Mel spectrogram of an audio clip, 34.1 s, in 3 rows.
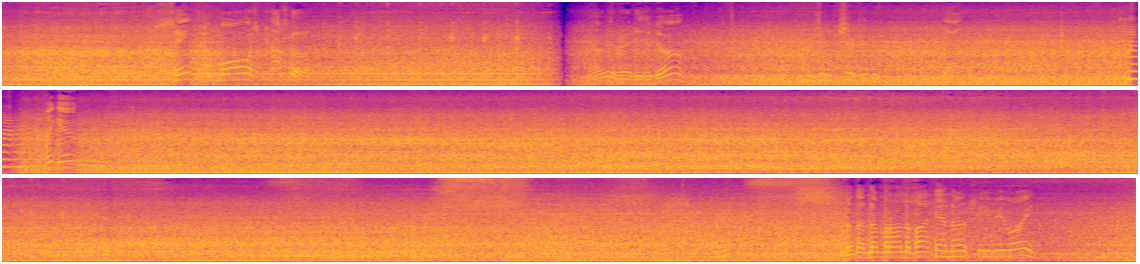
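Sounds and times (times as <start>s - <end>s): diesel locomotive pulling out: 0.0s - 34.0s
train wheels on rails: 0.0s - 34.0s
high hiss: 27.0s - 29.3s.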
